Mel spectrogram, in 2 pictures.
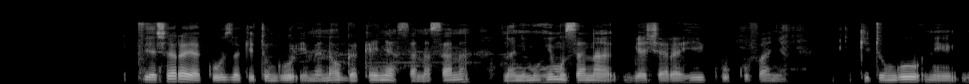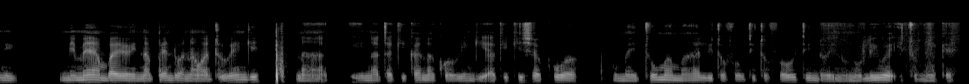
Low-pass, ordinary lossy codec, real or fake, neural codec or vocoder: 7.2 kHz; MP3, 48 kbps; real; none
